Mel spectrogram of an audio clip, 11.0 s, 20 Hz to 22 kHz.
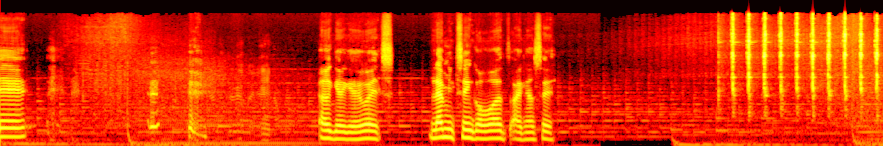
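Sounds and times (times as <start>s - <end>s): low background music: 0.0s - 11.0s
fast clock ticking: 9.0s - 11.0s.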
